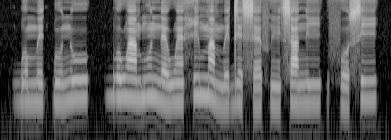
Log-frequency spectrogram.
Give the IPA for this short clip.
ɡ͡b o˧ m e˧ k͡p u˧ n u˦ | b o˦ w ã˦ b ũ˦ n ɛ˧ w ɛ̃˧ h i˦ m ã˦˨ m e˨˦ d e˦˨ s ɛ˨˦ f ĩ˧ s a˦ n i˦ | f o˧ s i˦

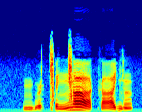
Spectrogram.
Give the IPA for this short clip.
m b ə˞˩˥ ǀ e˧ ŋ͡ǀ aː˥˩ k aː˩˥ ɟ ə̃˩

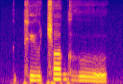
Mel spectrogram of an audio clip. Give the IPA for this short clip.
kʲ u c ɔ ɡʱ u

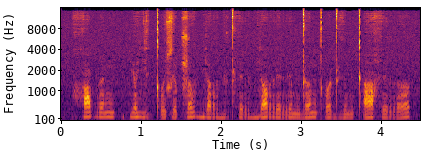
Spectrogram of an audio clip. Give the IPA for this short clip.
h ɒ b ɵ n | pʲ ɤ vʲ a ɡ kʼ o ɕ ɤ ʈ͡ʂ ɤ v bʲ ɒ r bʲ o ʈʰ ɨ r bʲ ɒ r ɨ r ɨ m ɖ ɤ n kʼ o ɖʱ ɨ m kʼ a h ɨ r ɤ

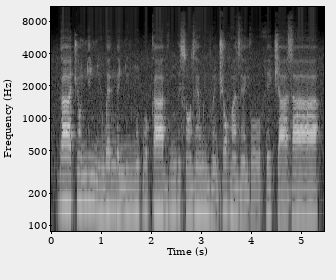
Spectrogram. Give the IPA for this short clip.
ɡ aː˦ t͡ʃ ɔ̃˦ ɲ e˦ ɲ ĩ˨ w ɛ˧ ŋ ɛ˨ ɲ ĩ˨ ŋ ũ˧ ɓ o˧ k aː˧ ɡ u˧ ŋ ɨ˦ s ɔ̃˧ z ɛ̃˦ w ĩ˧ v ɛ̃˨ d͡ʒ ɔ˦ v ã˧ z ɛ̃˨ j oː˨ h e˦ t͡ʃ aː˧ z aː˦

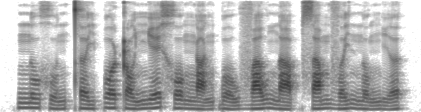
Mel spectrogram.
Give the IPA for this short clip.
n u˧ x u˨˩˨ n t̪ʰ ə˨˩ j ɓ o˧ ʈ ɔ˨˩ ɲ e˧˥ x o˧ ŋ a˨˩˨ ŋ ɓ o˨˩˨ w v a˧˥ w n aː˨˩ p̚ s a˧˥ m v ə˧˥ j n o˨˩ ŋ i˨˩˨ ə̯

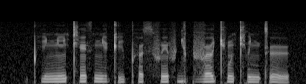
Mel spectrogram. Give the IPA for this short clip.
pʰ i ɲ ĩ cʰ ẽ s ɲ e kʼ i pʰ œ s f ẽ f ɟ y p v œ cʰ ũ cʰ ə ɲ tʼ ø

